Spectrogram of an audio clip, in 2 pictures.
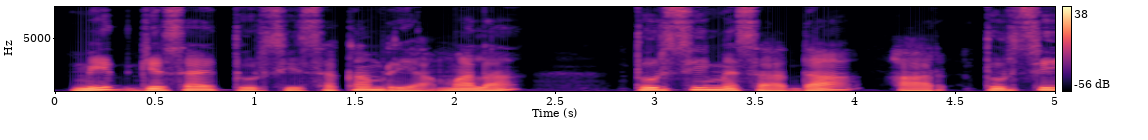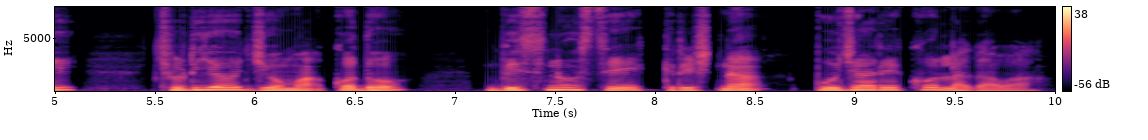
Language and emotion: Santali, neutral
